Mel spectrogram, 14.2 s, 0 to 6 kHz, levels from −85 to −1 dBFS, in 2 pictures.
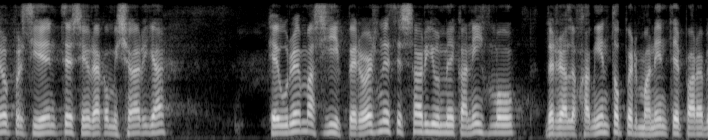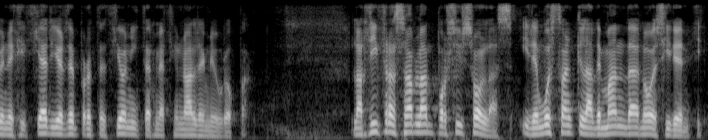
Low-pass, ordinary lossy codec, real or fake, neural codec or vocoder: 5.4 kHz; none; fake; codec, 16 kHz, 2 kbps, X-Codec, HuBERT features, trained on LibriSpeech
